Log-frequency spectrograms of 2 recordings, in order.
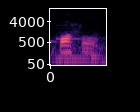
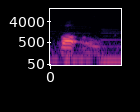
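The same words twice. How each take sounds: First: The T is crisp, tongue behind the teeth. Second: The T is a stop in the throat. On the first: It sounds very posh and upper class. "a very posh T" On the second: It can sound uneducated. "Glottal tea"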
